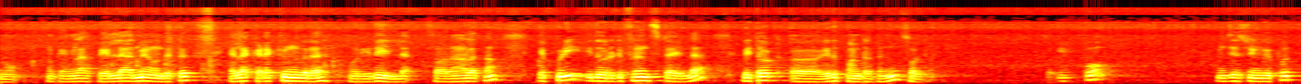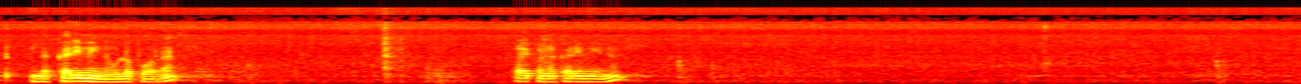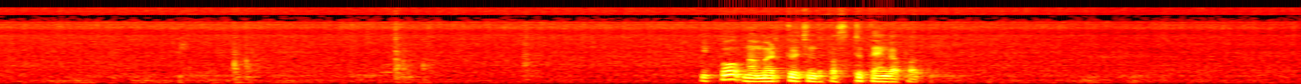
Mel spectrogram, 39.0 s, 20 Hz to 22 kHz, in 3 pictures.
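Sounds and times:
gravy sizzling in a pan: 0.0s - 39.0s
spatula tapping: 28.3s - 28.7s.

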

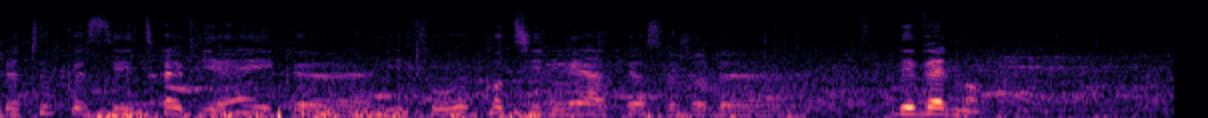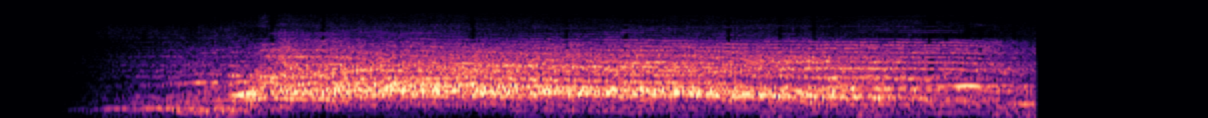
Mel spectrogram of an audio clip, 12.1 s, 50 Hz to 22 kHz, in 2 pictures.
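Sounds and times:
children shouting and cheering: 6.5s - 11.2s.

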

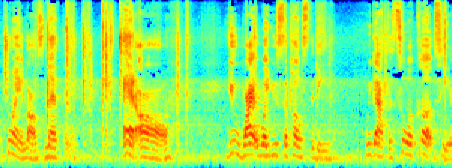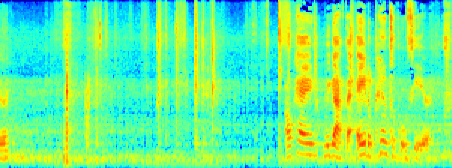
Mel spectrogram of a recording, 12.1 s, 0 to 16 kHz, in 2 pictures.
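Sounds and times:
playing cards shuffling: 6.9s - 9.8s.

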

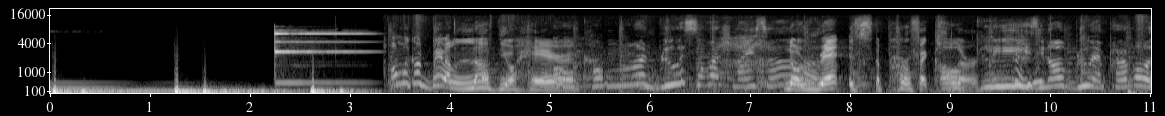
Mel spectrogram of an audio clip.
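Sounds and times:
heavy heartbeat-like thumps: 0.0s - 3.2s
low hum: 0.0s - 3.3s
bright bell-like ding: 2.2s - 3.4s
woman speaking: 3.4s - 10.2s.

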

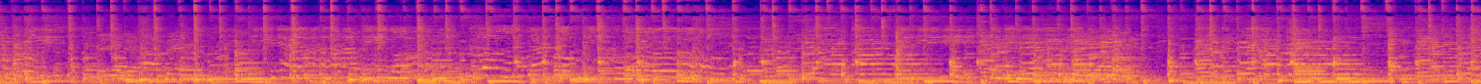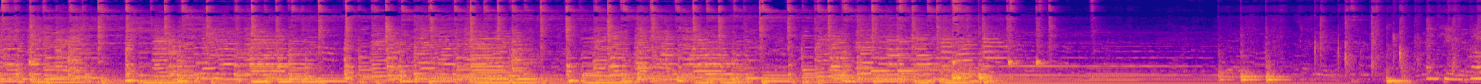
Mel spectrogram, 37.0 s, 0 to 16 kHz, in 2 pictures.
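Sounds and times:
pulsing bass guitar line: 0.0s - 34.0s
live salsa band: 0.0s - 37.0s.

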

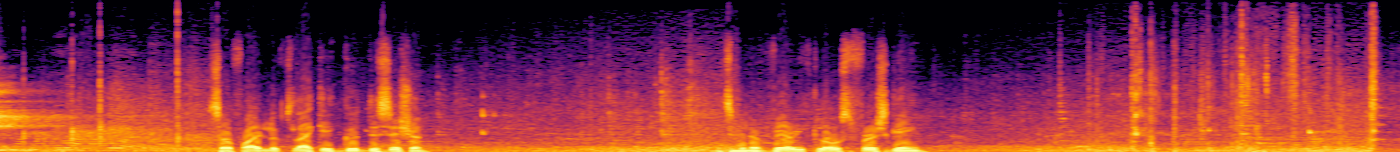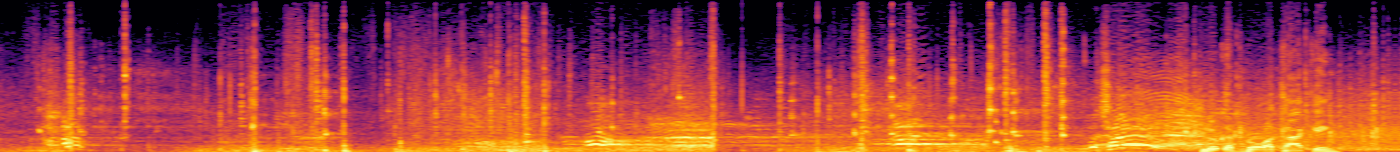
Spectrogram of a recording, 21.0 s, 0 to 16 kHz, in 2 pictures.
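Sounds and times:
crowd noise in a hall: 0.0s - 21.0s.

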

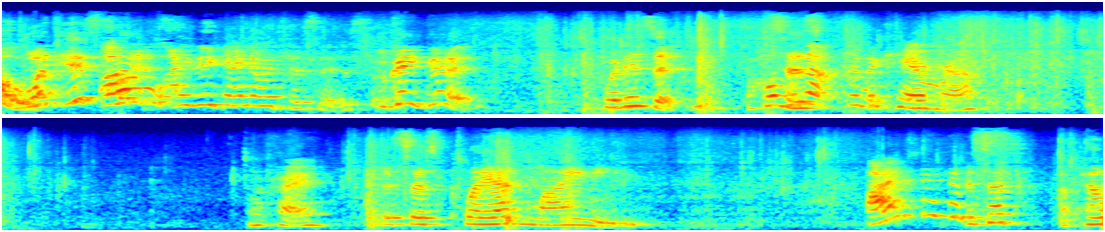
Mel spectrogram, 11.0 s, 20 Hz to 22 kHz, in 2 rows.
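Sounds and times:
woman speaking: 0.0s - 2.4s, 3.0s - 5.0s, 6.7s - 8.8s, 9.8s - 11.0s
plastic wrapping crinkling: 0.1s - 11.0s.

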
